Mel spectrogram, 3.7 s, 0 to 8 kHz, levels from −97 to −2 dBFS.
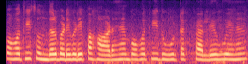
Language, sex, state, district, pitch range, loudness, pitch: Hindi, female, Punjab, Pathankot, 235-250 Hz, -14 LUFS, 240 Hz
